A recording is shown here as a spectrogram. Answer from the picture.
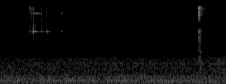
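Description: Quiet room tone with a faint steady hum, a brief soft rustle about a third of a second in, and a single sharp click at the very end.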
